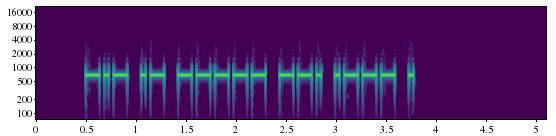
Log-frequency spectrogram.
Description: Morse code, heard as a keyed tone, about 25 wpm, 700 Hz. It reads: KA0GJE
